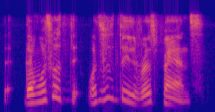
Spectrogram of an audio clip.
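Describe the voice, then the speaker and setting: Man playing a curious teen, questioning, gravelly, muffled. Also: sits high, sing-song, fairly quick, no echo, pitched above the performer's own voice, full character voice.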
